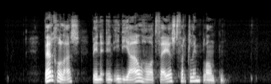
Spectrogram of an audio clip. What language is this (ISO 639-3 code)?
fry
